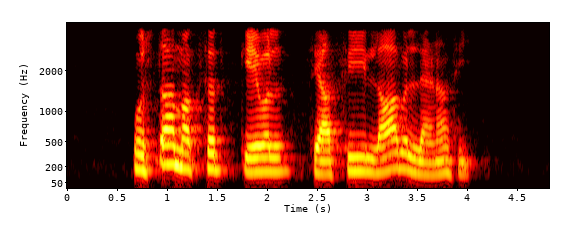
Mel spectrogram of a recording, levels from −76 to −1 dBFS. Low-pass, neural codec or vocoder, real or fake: 3.6 kHz; none; real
